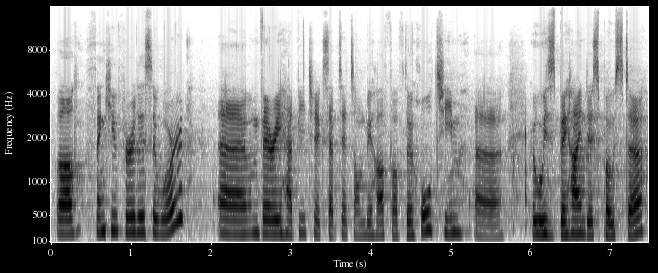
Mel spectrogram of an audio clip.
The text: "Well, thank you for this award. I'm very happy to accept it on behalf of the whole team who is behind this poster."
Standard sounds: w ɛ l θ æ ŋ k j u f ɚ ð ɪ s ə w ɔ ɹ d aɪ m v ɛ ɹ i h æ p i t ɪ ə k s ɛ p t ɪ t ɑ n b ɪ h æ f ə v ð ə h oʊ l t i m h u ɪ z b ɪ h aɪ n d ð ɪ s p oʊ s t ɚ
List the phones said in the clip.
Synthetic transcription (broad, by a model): w ɛ l θ æ ŋ k j u f ɚ ð ɪ s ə w ɔ ɹ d aɪ m v ɛ ɹ i h æ p i t ɪ ə k s ɛ p t ɪ t n b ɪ h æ f ə v ð ə h oʊ l t i m h u ɪ z b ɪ h aɪ n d ð ɪ s p oʊ s t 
